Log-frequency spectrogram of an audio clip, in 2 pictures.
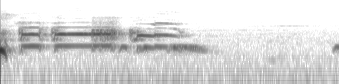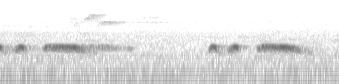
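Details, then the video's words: Spotted dove in the deep 'thổ' voice style, giving the calling and urging coo used as a lure to make wild doves coo. A loud, harmonic, drawn-out call opens, followed by two low, throaty coo phrases, each of short notes ending in a longer one. "cu gay giong tho cuc dinh, tiếng gáy gọi và thúc"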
